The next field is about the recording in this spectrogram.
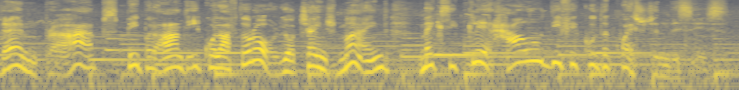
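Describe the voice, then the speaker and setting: An actor playing a playful, probing philosopher in a video game, eloquent and teasing. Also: male voice, sits high, very animated, a little slow. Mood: probing, satisfied. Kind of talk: cinematic video game acting. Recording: music behind the voice.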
